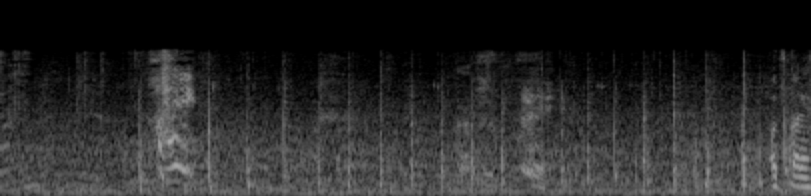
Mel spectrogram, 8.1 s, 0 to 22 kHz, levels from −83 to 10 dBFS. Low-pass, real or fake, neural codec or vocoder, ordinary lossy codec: none; fake; codec, 16 kHz, 8 kbps, FreqCodec, larger model; none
